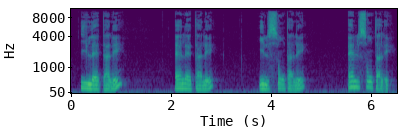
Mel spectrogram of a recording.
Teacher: even if you've got the final E, you don't pronounce it. Aller, even if you've got the S.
